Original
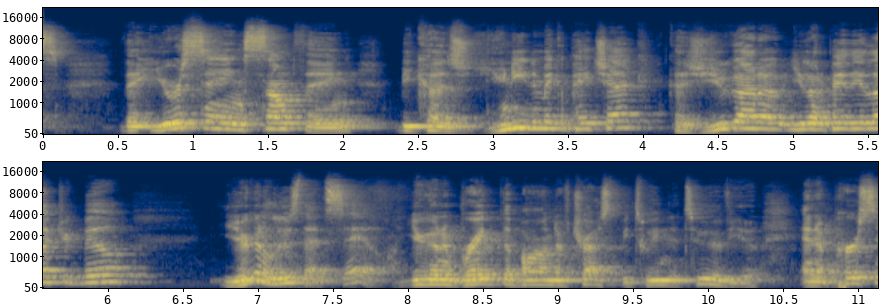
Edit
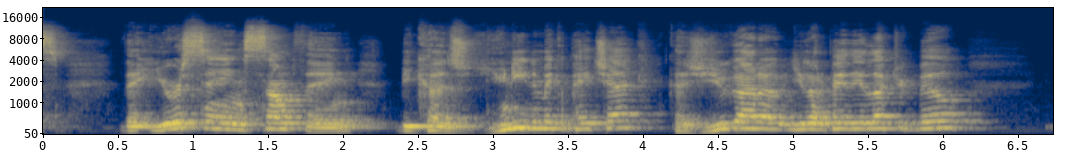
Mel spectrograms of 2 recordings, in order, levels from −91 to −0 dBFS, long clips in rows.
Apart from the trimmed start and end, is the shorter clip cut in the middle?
no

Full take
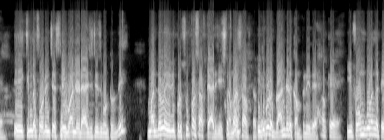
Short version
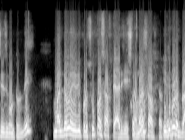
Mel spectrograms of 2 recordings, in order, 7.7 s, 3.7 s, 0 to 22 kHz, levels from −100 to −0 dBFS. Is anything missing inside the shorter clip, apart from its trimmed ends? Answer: no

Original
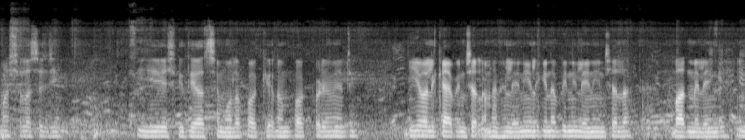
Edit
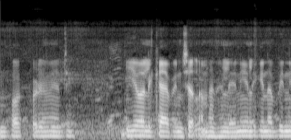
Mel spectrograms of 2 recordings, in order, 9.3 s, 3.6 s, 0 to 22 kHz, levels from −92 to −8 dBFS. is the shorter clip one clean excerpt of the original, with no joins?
yes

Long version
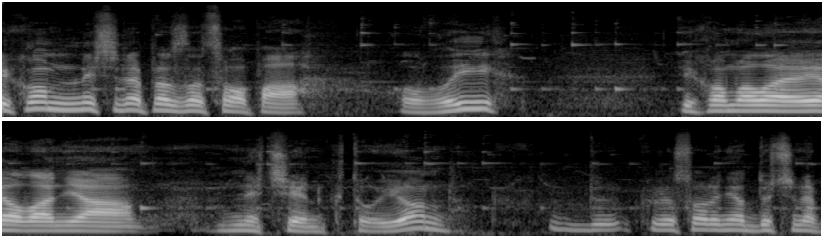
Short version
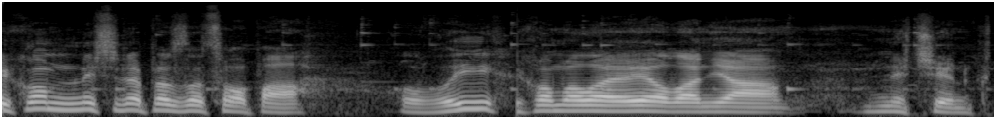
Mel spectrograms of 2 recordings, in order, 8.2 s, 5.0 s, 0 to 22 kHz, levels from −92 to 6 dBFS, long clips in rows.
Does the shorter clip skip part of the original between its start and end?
yes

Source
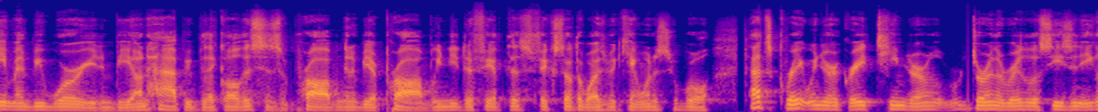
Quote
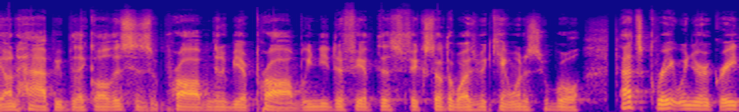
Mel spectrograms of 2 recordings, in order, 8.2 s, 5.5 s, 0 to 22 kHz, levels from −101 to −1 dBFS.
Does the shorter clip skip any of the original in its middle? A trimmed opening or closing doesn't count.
no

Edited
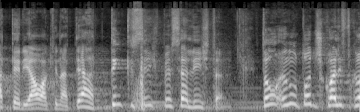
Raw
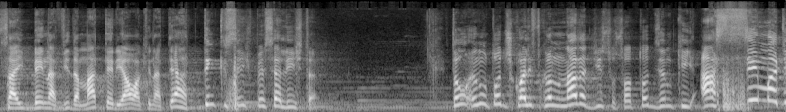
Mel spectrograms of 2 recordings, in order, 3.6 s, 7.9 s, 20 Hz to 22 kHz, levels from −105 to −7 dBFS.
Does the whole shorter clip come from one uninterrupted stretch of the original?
no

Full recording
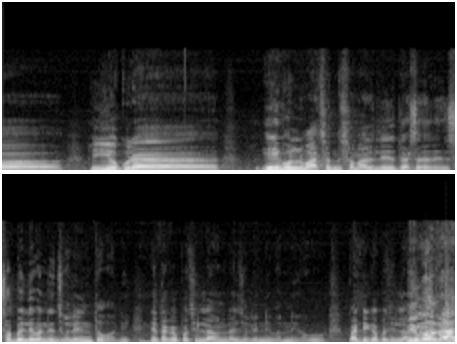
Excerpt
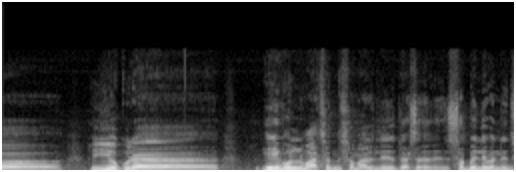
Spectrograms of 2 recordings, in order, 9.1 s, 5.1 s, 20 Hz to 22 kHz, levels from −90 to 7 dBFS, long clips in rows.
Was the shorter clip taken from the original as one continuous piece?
yes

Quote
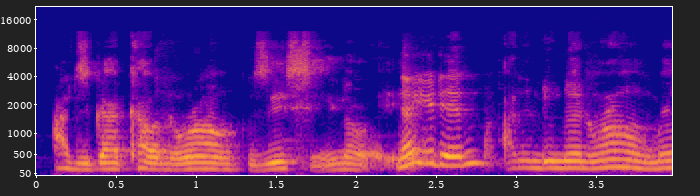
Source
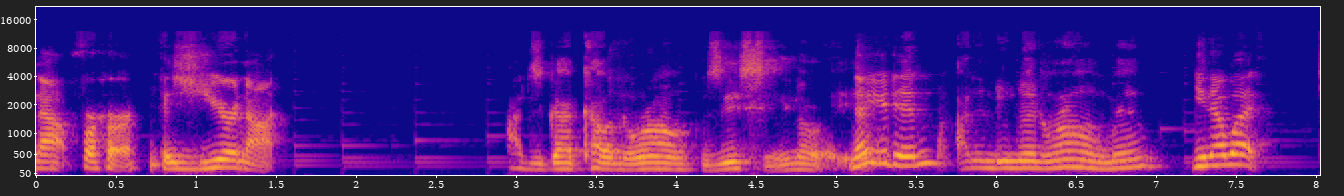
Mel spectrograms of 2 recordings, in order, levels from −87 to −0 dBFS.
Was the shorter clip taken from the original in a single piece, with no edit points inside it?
yes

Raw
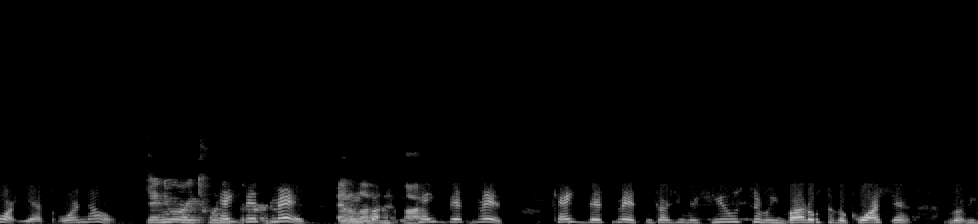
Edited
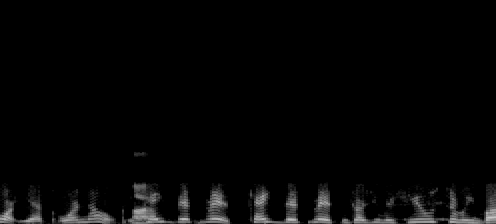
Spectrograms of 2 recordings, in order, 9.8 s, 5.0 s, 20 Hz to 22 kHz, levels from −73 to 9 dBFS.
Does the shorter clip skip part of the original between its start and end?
yes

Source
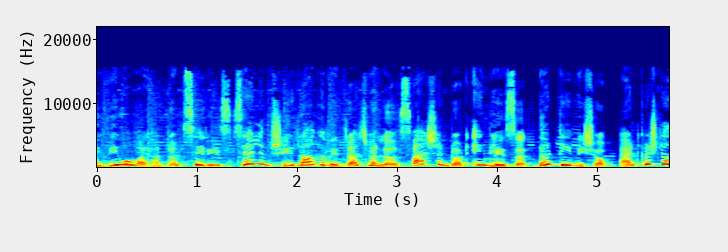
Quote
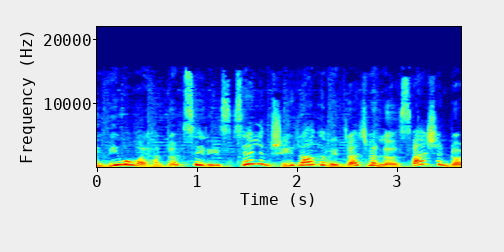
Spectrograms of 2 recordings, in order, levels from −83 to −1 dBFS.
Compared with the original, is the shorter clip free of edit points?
yes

